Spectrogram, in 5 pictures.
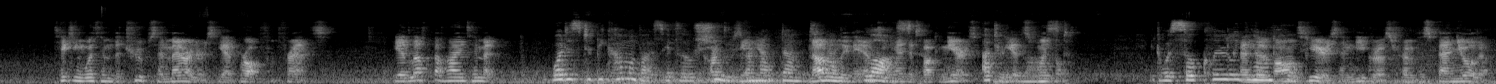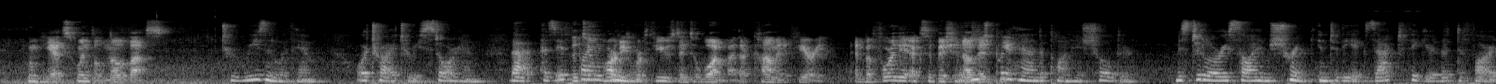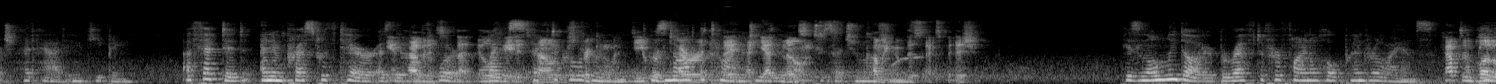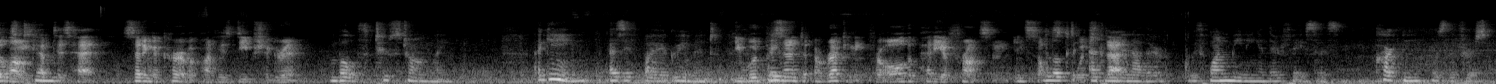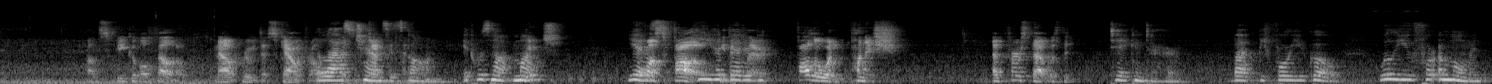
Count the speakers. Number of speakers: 2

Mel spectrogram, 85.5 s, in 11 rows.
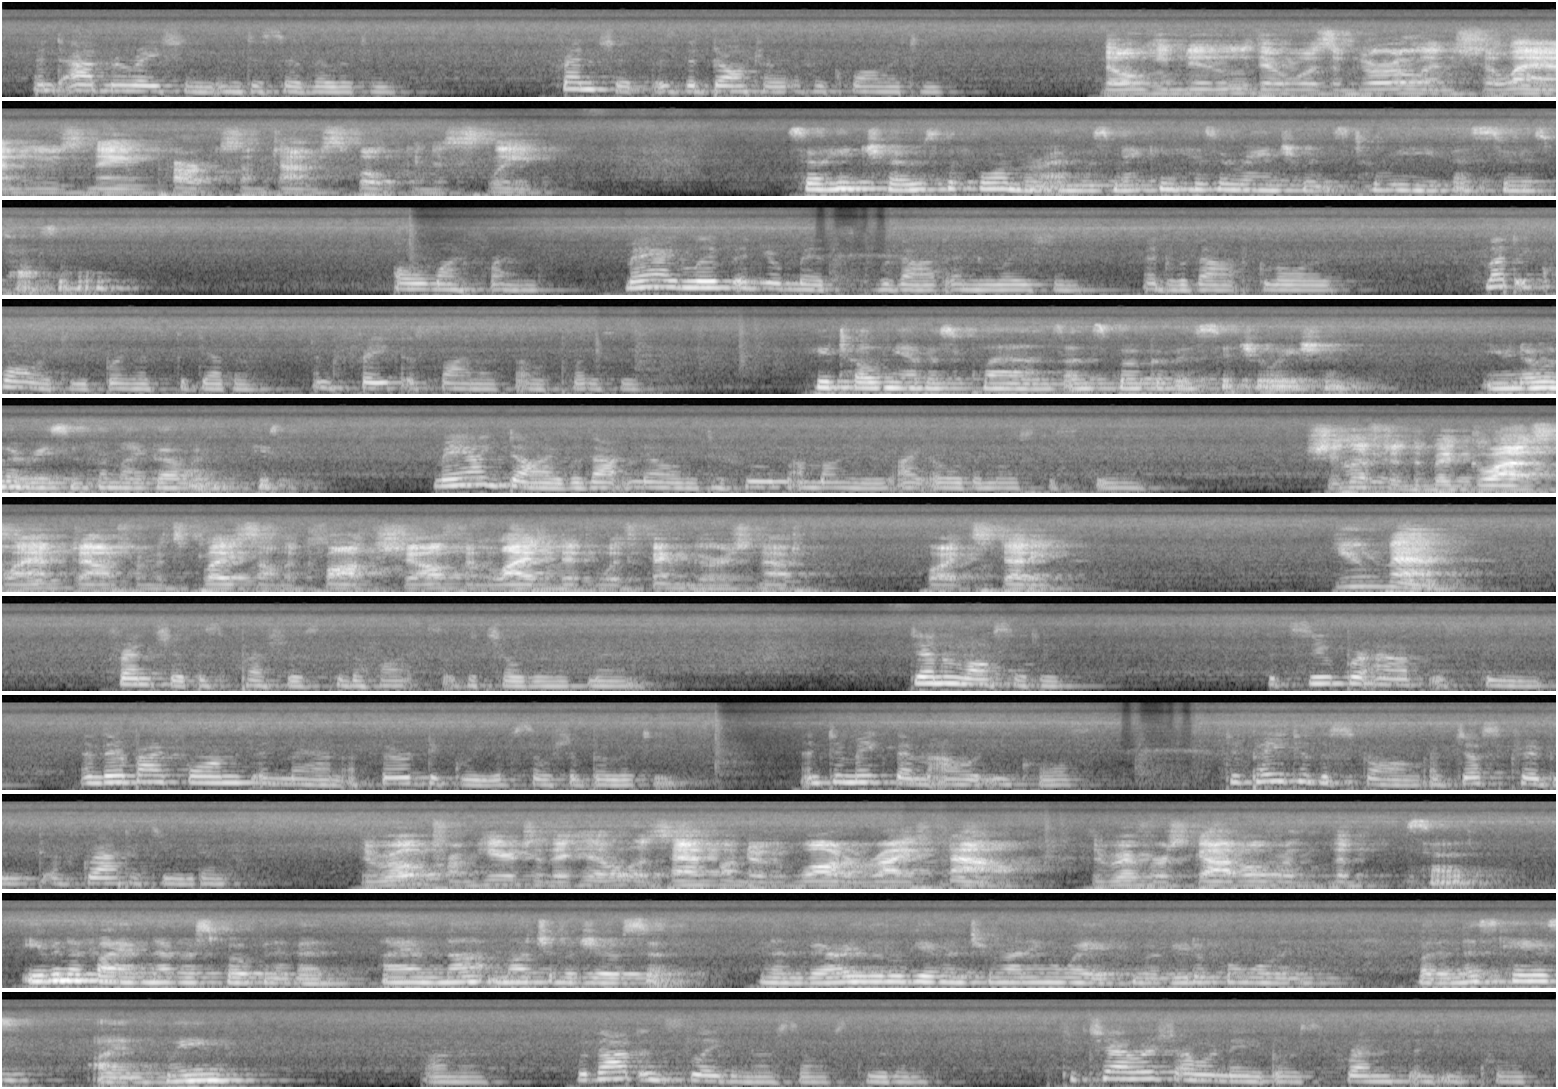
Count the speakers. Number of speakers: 3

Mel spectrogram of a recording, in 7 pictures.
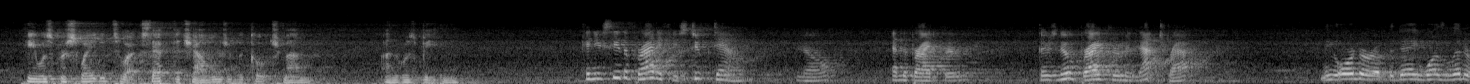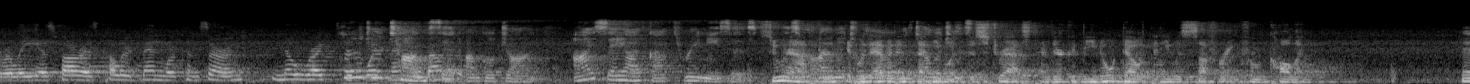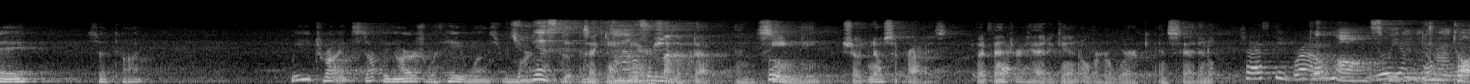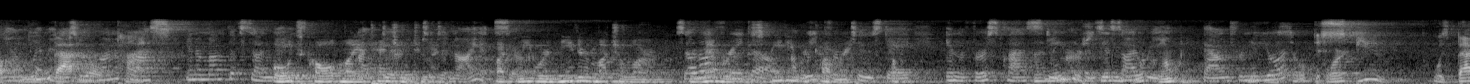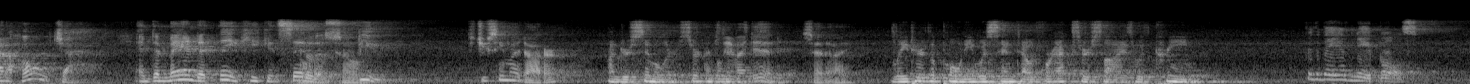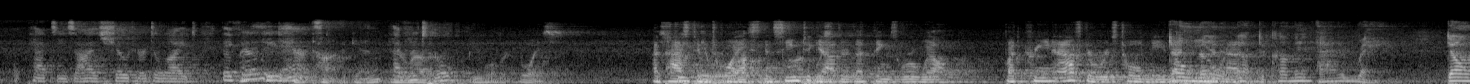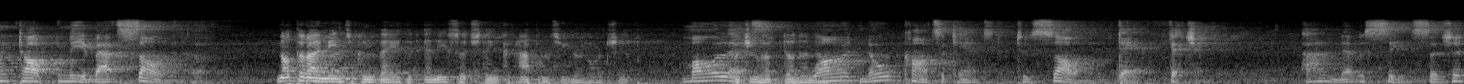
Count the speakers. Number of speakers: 8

